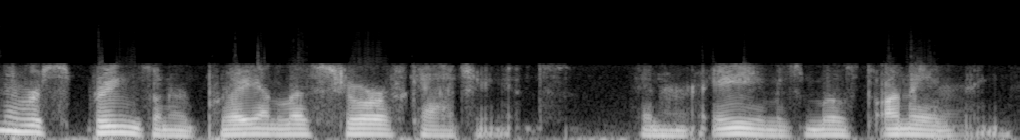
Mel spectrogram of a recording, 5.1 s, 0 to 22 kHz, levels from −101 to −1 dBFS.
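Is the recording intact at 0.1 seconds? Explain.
No, the speech at 0.1 s already carries the GSM full-rate codec's damage, which runs through the whole clip. It's plainly audible as a buzzy, gravelly roughness. Everything above 4 kHz is missing. Unlike a plain telephone band-limit, the grit comes from the regular-pulse excitation, which fits a 13 kbps rate.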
